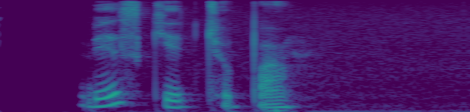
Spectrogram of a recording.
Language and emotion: Russian, neutral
